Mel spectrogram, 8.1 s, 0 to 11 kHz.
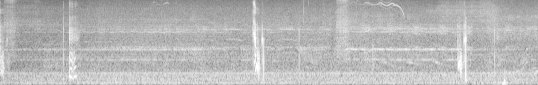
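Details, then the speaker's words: Infant boy's first hiccups: four sharp, abrupt hiccups a few seconds apart, about 20 a minute, over steady room noise. "What? It's his first hiccups."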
